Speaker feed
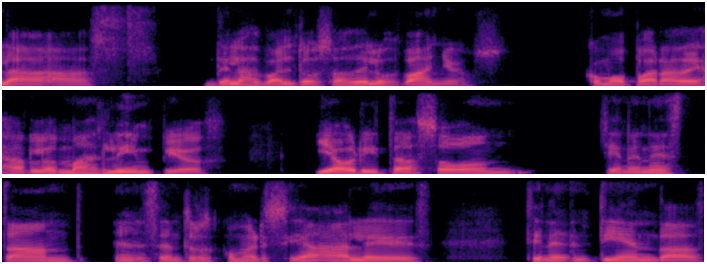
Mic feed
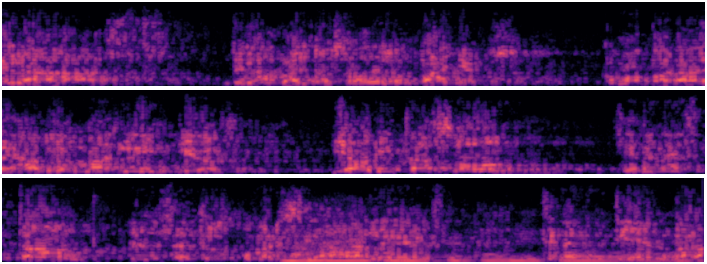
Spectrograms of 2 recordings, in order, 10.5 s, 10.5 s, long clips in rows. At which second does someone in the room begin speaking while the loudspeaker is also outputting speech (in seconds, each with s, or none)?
8.4 s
